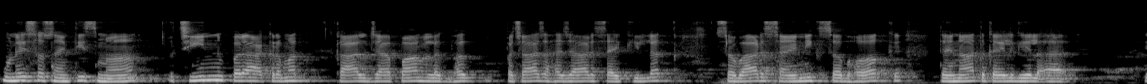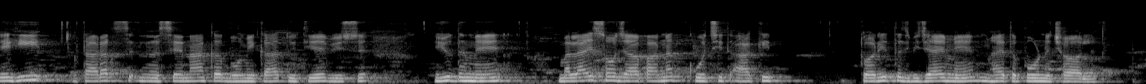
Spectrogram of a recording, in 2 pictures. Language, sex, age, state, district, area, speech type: Maithili, male, 18-30, Bihar, Darbhanga, rural, read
